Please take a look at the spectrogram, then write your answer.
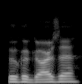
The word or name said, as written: Luka Garza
